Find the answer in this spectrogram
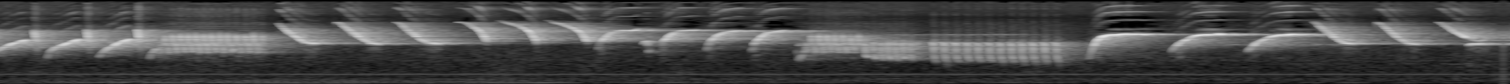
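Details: Canary song, a richly varied performance: repeated downward-sweeping whistled notes in quick series, shifting between phrases, with a buzzy trilled rattle midway and a steady faint low hum underneath.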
